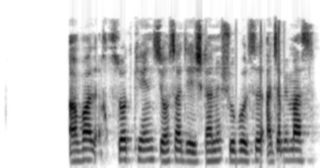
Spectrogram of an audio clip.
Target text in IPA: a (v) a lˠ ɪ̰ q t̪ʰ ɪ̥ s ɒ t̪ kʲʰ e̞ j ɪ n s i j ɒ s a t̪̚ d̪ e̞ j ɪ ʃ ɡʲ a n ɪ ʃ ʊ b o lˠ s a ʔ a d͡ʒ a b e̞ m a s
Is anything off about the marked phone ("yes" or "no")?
yes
